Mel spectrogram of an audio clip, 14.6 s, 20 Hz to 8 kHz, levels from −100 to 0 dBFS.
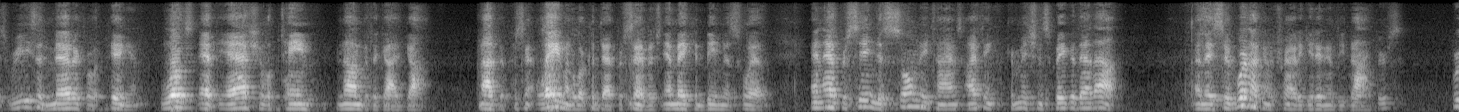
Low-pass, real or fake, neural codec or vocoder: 7.2 kHz; fake; codec, 16 kHz in and 24 kHz out, 1 kbps, XY-Tokenizer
